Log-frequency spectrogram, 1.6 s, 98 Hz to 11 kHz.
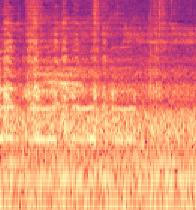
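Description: Chickens clucking and gobbling in the Farming Simulator 22 game on a snowy farm, a steady flock chatter under a constant low ambient hum, with no voices.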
